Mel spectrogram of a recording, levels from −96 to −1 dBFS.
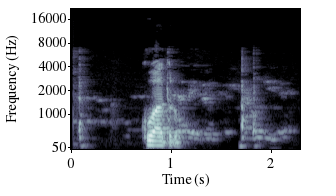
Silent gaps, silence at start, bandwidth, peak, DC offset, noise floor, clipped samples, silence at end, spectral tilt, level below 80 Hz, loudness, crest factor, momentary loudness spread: none; 0.1 s; 7.2 kHz; -2 dBFS; under 0.1%; -56 dBFS; under 0.1%; 0.35 s; -7.5 dB/octave; -64 dBFS; -19 LUFS; 22 dB; 23 LU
